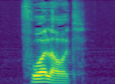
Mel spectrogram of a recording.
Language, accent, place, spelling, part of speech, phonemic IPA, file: German, Germany, Berlin, vorlaut, adjective, /ˈfoːɐ̯ˌlaʊ̯t/, De-vorlaut.ogg
- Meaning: cheeky, impertinent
